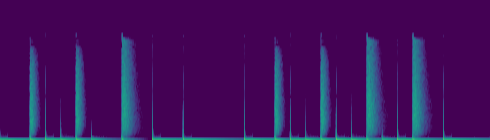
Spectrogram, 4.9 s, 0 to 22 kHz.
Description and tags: DM 98 808 stp
Vintage drum machine patterns
DrumLoop, Electro, Drums, Drum, IDM, Electronic, Trap, Machine, Vintage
